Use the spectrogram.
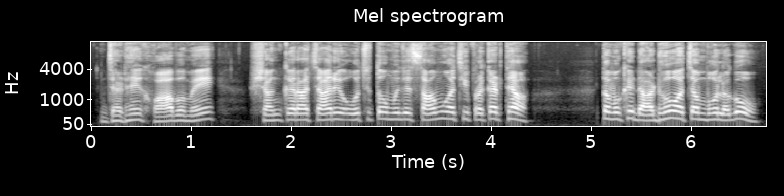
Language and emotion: Sindhi, surprised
